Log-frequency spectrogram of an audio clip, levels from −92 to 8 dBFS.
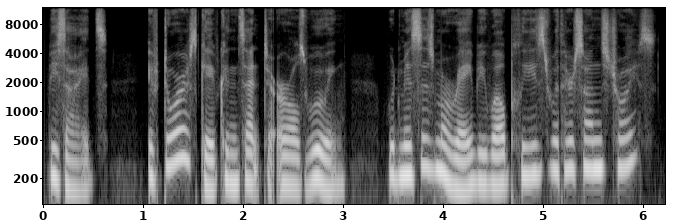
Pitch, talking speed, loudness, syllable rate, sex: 205 Hz, 175 wpm, -17 LUFS, 5.0 syllables/s, female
